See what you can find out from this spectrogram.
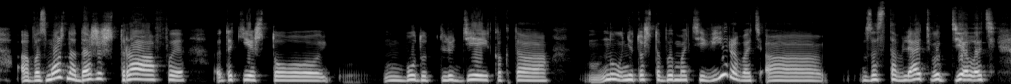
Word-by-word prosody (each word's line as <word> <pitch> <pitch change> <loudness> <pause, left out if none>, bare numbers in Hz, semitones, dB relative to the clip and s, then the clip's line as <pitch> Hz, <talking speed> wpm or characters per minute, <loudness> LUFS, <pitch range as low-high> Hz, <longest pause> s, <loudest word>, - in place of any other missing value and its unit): а, 185 - -1
возможно, 245 - +3
даже 225 +6 +3
штрафы 220 -3 +2 0.4
такие, 210 0 0
что, 185 -3 +1 0.6
м, 185 0 -3
будут 195 -2 -2
людей 205 +2 +1
как-то, 185 -2 -2 0.3
ну, 205 - -1
не 215 +1 +3
то, 215 +1 -2
чтобы 215 -1 -1
мотивировать, 205 - 0
а 180 -1 -1 0.4
заставлять 220 +3 0
вот 230 +2 0
делать 210 -1 +2
200 Hz, 115 wpm, -17 LUFS, 185-215 Hz, 0.6 s, возможно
